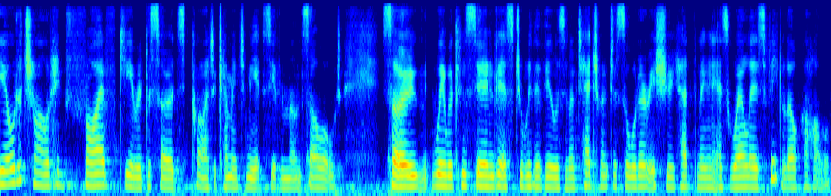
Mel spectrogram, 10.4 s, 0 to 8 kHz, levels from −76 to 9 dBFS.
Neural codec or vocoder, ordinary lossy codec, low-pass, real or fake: codec, 16 kHz, 1 kbps, FunCodec, trained on Chinese and English, 50 frames a second; AAC, 48 kbps; 7.2 kHz; fake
